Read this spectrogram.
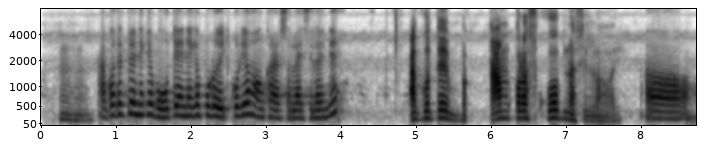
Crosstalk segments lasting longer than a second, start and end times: none

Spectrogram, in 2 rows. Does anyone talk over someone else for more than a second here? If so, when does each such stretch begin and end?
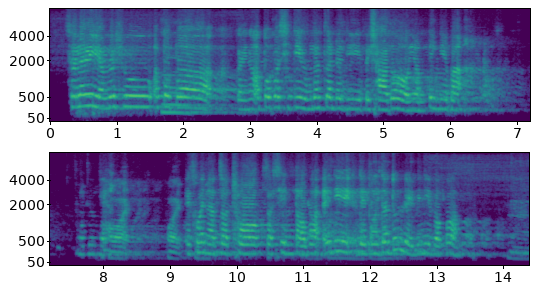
11.0-12.3

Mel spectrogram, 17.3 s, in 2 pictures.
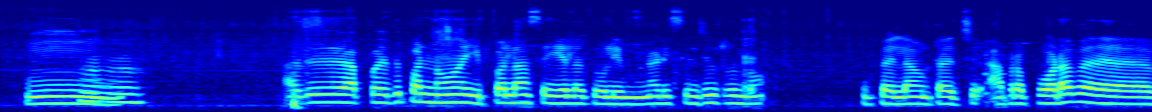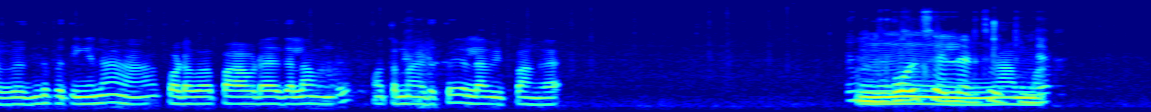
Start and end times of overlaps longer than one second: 15.2-16.4

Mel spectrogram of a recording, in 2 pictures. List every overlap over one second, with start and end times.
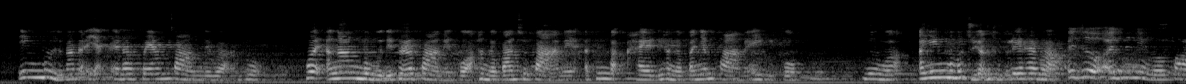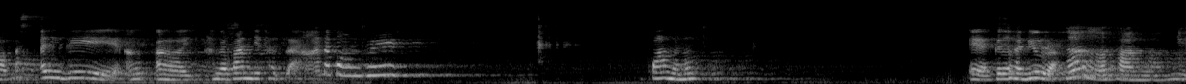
none

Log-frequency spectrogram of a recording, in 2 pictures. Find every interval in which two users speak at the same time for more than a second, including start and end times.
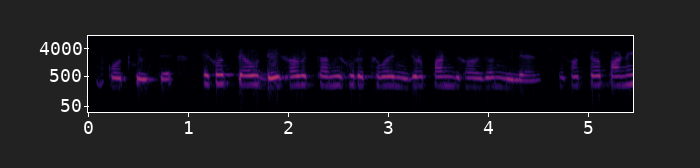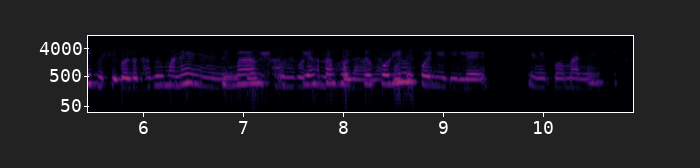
7.1-8.9

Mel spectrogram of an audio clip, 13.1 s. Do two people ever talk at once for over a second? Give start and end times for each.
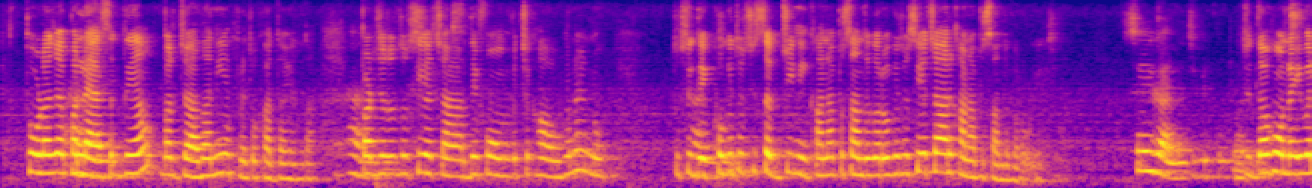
none

